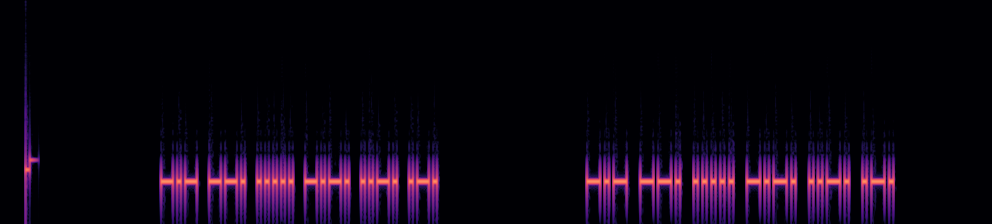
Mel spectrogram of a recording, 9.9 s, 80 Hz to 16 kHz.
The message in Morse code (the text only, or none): KG5CFR KG5CFR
